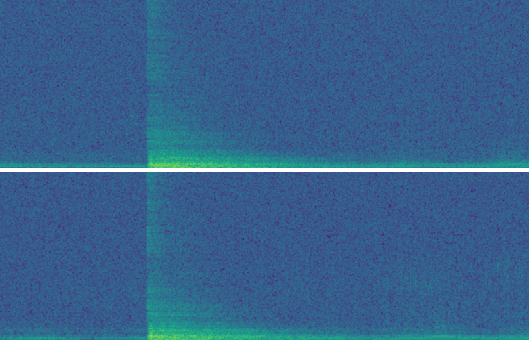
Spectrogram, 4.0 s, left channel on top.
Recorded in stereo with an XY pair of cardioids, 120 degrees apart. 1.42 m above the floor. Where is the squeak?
20° right, 1.9 m.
